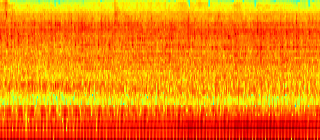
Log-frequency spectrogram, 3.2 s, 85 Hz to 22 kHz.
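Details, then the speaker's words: 1964 Mercury Comet Caliente convertible, Ford 302 V8 with dual exhaust: a deep, even burbling rumble at idle with a steady beat and no knocks or misses, running smoothly. "Nice little rumble coming out of that. Sounding good."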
